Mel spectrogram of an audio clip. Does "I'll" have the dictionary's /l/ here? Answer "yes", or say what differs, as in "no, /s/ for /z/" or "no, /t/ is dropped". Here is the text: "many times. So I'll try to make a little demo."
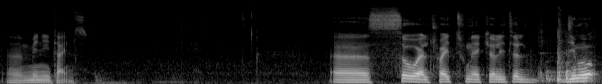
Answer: yes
